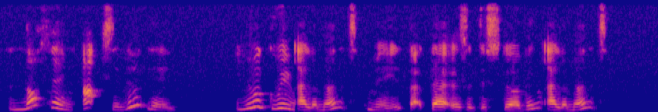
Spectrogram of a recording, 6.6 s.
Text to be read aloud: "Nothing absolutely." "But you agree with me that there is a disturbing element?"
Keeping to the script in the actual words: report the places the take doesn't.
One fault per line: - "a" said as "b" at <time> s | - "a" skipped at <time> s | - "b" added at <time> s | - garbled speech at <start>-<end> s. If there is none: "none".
- "But" skipped at 1.8 s
- "with" said as "element" at 3.0 s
